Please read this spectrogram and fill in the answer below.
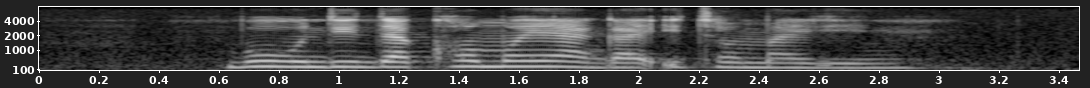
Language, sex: Venda, female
